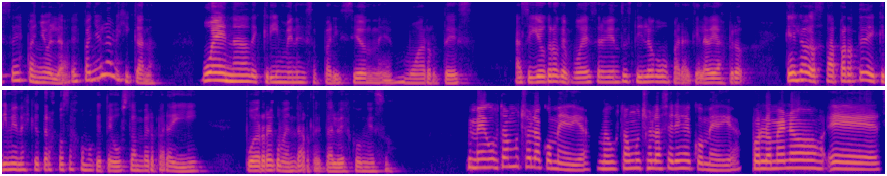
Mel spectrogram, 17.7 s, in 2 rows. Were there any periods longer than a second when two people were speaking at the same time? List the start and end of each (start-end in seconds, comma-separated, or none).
none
